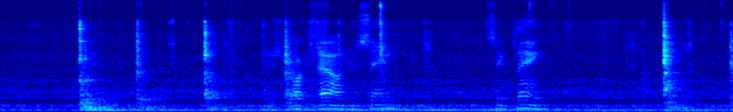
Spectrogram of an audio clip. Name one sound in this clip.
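A metal tool scrapes and taps on sheet metal.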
